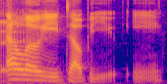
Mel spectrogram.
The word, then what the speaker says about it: Loewe: Loewe. It's Loewe, by the way. Loewe. It's the name's German. That's why the W's pronounced the V.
